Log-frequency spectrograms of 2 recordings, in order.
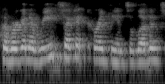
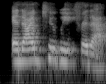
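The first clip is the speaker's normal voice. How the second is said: normal talking voice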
